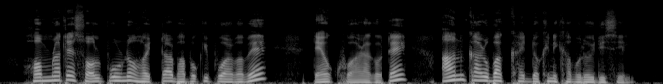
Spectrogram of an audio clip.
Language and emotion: Assamese, fearful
